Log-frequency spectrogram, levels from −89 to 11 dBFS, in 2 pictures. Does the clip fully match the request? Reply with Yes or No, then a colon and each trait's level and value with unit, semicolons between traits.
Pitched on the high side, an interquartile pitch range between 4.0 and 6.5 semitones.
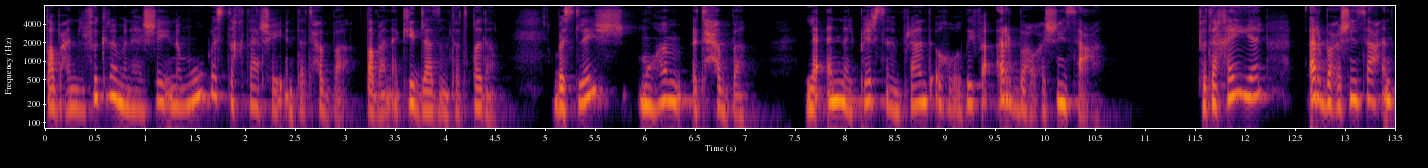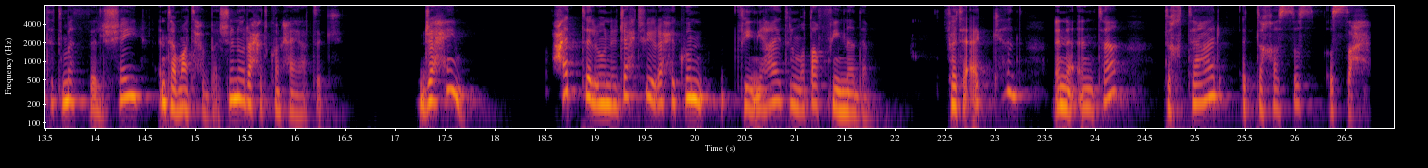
Yes: high, 215 Hz; wide, 5.6 semitones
